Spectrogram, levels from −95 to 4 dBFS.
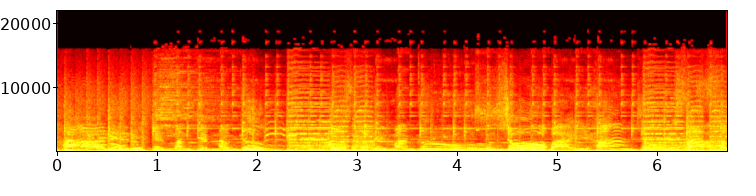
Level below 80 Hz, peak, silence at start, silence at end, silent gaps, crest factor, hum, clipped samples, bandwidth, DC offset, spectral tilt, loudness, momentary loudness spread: -20 dBFS; 0 dBFS; 0 s; 0 s; none; 12 dB; none; under 0.1%; 16.5 kHz; under 0.1%; -4.5 dB/octave; -13 LUFS; 2 LU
